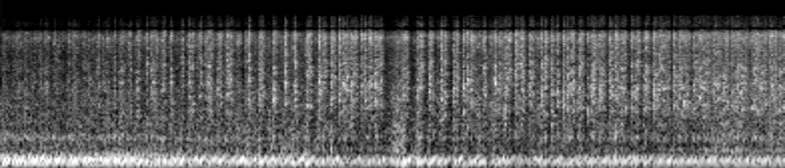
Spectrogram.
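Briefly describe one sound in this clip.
Loose metal parts rattle and clatter as a vehicle drives over a bumpy road.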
